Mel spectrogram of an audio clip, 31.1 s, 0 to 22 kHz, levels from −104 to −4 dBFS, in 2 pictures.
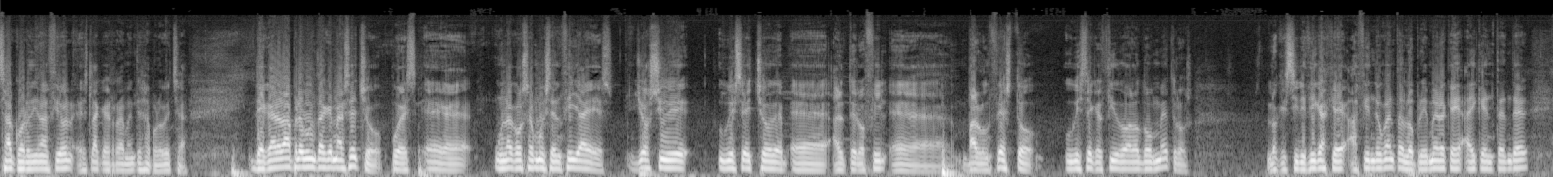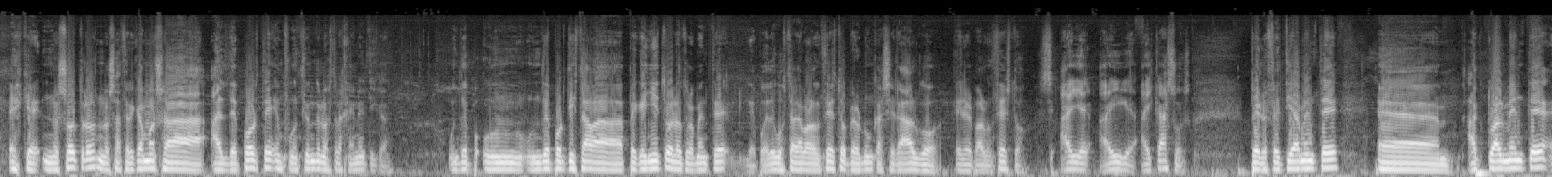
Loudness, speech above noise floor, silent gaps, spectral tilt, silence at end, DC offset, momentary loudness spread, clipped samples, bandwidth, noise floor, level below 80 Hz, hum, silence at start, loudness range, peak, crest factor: -17 LUFS; 34 dB; none; -7.5 dB/octave; 0 s; under 0.1%; 10 LU; under 0.1%; 13.5 kHz; -50 dBFS; -34 dBFS; none; 0 s; 4 LU; -6 dBFS; 10 dB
